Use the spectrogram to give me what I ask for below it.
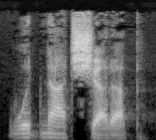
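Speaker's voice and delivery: ordinary delivery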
